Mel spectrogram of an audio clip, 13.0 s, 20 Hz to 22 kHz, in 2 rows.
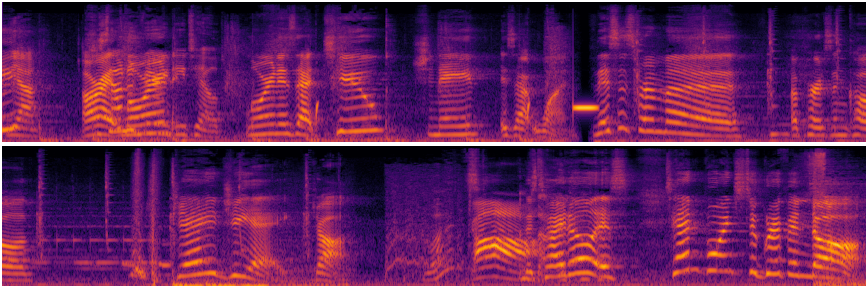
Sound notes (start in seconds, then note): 4.3 beep; 9.3 record scratches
